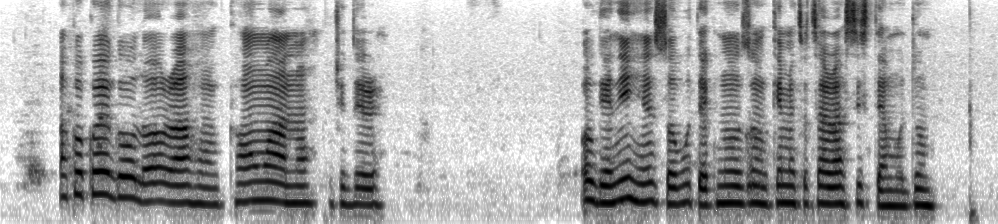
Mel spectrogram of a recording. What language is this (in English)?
Igbo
